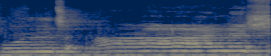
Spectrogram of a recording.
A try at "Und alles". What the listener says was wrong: That's when you go flat. Maybe with schnarchet you can do it a little bit more nasal.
